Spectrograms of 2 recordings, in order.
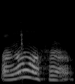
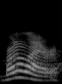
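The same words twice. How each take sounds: First: Barnalar, with the ending collapsed to "lar"; slurred short pronunciation. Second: Barnalira with every syllable sounded; full pronunciation of Barnalira. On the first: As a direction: run Barnalar together, swallowing the "ira" into an r. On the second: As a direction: say Barnalira in full, ending in "lie-ra". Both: Shown as a demonstration. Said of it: "That's how I'm going".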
